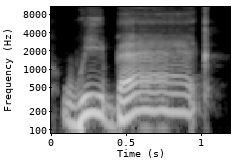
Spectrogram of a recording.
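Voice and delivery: loud high hype call; hype shout. Acted. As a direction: announce it with energy. Hype intro.

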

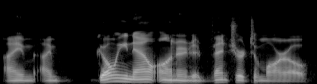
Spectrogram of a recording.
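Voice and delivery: normal talking voice

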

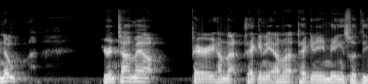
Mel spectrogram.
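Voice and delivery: half-joking mock sternness; mock scolding. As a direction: playfully put him in timeout. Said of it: "I was kinda messing with him".

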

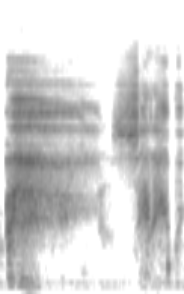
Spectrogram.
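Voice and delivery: whispered "shut up" to herself; muttered aside. Retold or imitated. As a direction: breathe it out under your breath, dismissively. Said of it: "bueno, digo".

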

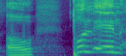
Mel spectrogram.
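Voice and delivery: put-on a playful girl drawing him in; slow, high, cooing girl's voice; girlish coo.

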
